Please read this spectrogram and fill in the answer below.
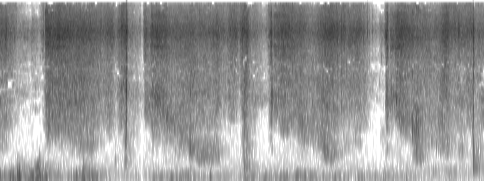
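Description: Flat blade of a hand-pulled clam-finding tool scraping through wet beach sand in repeated strokes: a gritty hiss swelling and fading about every second and a half.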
